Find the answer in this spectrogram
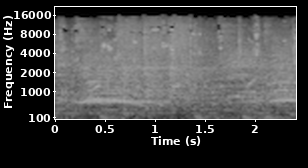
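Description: A basketball being dribbled on a hardwood court, against the steady noise of an arena.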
